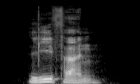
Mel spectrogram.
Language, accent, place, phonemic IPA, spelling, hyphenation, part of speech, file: German, Germany, Berlin, /ˈliːfɐn/, liefern, lie‧fern, verb, De-liefern.ogg
- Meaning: 1. to supply, provide 2. to deliver (goods, an order, etc.) 3. to yield (to produce an outcome) (of crops) 4. to research, to read up on (information) 5. to fight (a battle, a duel, a war)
